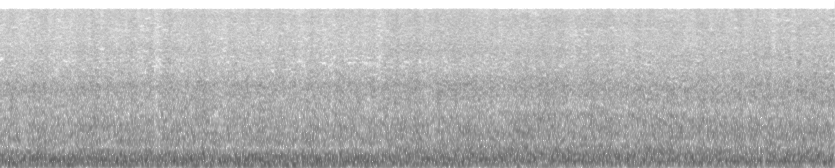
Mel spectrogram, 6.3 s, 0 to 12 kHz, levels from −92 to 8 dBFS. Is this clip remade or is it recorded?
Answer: remade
